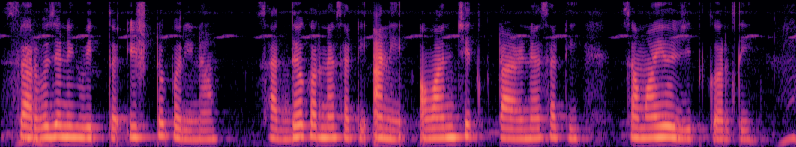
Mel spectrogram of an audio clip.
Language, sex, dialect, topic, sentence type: Marathi, female, Varhadi, banking, statement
